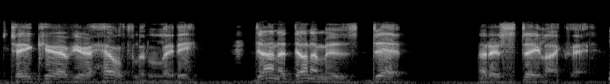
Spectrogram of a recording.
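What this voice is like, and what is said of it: Eerie ghostly old man's voice. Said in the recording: “old man who talks like a ghost”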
